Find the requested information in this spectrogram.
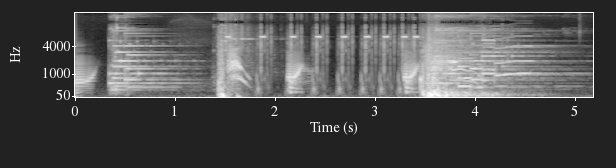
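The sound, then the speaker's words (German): Springy cartoon boings and thuds from a red ball jumping and bouncing in the Red Ball 4 platform video game, a quick run of short bouncy hits with bright tonal blips, ending in a longer, louder crashing burst. “Ich dachte, dass man vielleicht so auf den Rand springt, aber ich probiere jetzt mal auf ihn drauf zu springen.”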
